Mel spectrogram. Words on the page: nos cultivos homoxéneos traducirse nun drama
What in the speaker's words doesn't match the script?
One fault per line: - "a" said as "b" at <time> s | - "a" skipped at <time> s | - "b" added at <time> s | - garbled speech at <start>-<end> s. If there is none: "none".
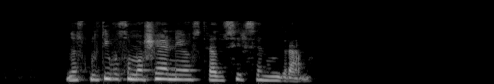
none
